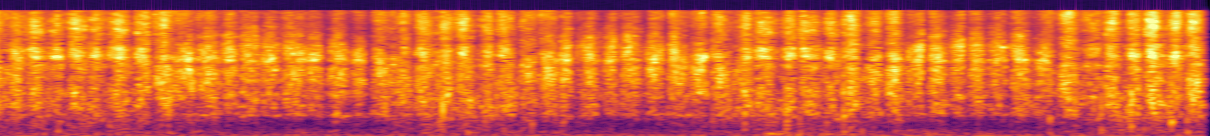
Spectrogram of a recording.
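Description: Fingernails quickly scratch the edge and surface of a small, flat, die-cut cardboard character card that is thin and solid. The result is a fast, continuous, dry rasping with a bright, hissy texture and little low end, pulsing in a rapid, loosely regular rhythm.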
